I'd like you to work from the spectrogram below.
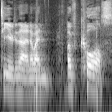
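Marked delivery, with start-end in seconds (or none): none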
